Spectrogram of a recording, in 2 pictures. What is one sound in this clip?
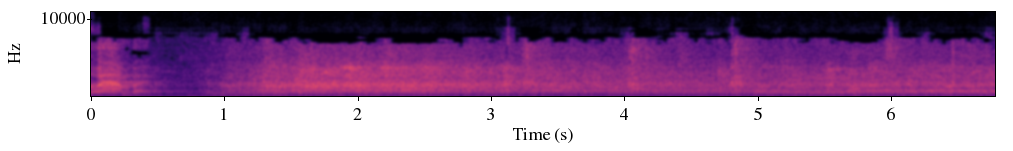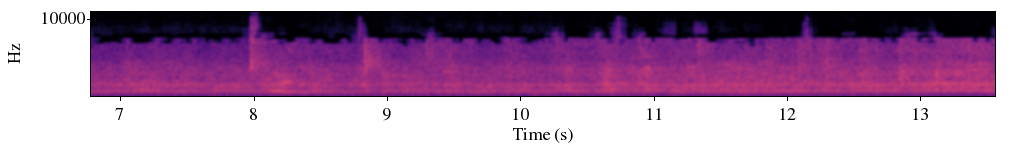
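A large crowd cheers and murmurs noisily.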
